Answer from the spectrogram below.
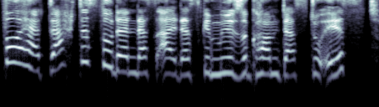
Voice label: loading, de; Cookie Run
